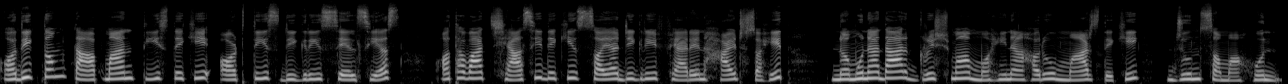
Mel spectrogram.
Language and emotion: Nepali, neutral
